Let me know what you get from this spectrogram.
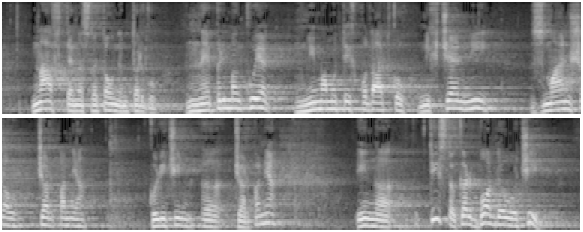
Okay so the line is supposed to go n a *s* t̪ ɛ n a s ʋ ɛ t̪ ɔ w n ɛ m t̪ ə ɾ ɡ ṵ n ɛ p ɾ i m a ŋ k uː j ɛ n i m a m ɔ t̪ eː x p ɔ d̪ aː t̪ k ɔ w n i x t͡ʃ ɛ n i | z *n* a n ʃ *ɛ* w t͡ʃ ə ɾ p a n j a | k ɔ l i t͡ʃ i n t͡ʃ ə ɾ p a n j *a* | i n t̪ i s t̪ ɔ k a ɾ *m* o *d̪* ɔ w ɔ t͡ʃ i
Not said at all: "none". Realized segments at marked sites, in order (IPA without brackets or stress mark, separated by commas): f, m, a, a, b, d̪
